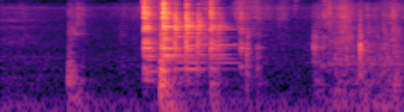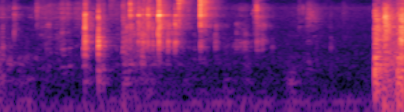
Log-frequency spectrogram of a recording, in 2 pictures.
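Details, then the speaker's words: Vanguard engine with exhaust valve click, oil seeping and possibly starved: metallic jingling and clinking as the engine is tipped over, like maracas; loose debris inside the crankcase. "Oh, did you guys hear that? That just made maraca noises. That confirms something's definitely inside."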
